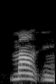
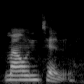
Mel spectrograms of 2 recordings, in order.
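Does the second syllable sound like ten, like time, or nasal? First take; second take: nasal; like ten. First: The second syllable is said through the nose. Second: The second syllable is clear, like ten. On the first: "some people pronounce the T A I N part with a nose, with a nasal sound" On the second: "If you want it to to sound very prominent, we can say mountain"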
